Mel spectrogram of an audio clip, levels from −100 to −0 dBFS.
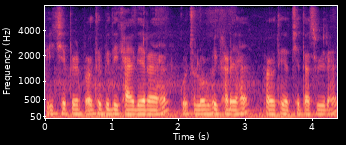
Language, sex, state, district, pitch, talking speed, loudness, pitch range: Hindi, male, Chhattisgarh, Jashpur, 120 Hz, 245 wpm, -18 LUFS, 115-125 Hz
